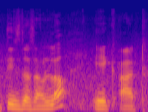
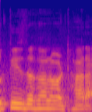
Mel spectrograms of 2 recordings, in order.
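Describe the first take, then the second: First: तीस दशमलव एक आठ, each digit after दशमलव said separately; correct reading. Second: तीस दशमलव अठारह, decimal part read as one number अठारह; wrong reading. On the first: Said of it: "इसको हम पढ़ते हैं". (सही तरीका: दशमलव के बाद एक आठ अलग-अलग अंक) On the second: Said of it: "ऐसा नहीं पढ़ेंगे". (गलत तरीका: दशमलव के बाद अठारह एक संख्या की तरह) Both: Shown as a demonstration.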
